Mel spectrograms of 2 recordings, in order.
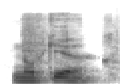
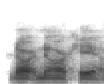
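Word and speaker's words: Nortje: Excuse my terrible pronunciation, but Nora, how do you say it? Norkia. Norkia.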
